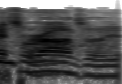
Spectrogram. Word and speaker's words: Esperanza: And what about that, I always get it pronounced wrong, Esperanza or something? – Esperanza, yeah.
